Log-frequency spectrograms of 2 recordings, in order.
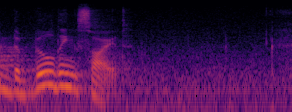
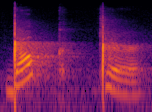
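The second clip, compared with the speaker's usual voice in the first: "Doctor" in two loud, separate beats; clapped-out syllables; 3 semitones lower, 9 dB louder than usual. Shown as a demonstration. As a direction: clap out "Doctor" loudly, one syllable at a time. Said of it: "Let's clap the word together".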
